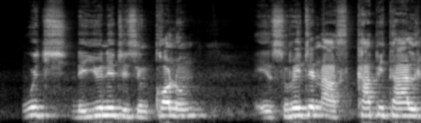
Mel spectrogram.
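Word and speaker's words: coulomb: to 6.24 * 10^ of 18 electron the column I mean column is spelled as c o u l o m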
